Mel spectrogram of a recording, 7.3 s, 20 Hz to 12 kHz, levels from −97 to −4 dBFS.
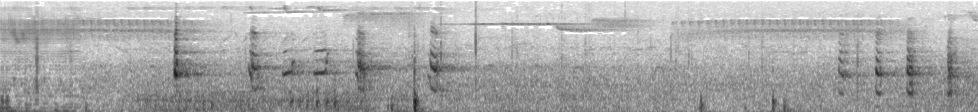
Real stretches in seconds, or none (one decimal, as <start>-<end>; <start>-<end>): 0.6-7.3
